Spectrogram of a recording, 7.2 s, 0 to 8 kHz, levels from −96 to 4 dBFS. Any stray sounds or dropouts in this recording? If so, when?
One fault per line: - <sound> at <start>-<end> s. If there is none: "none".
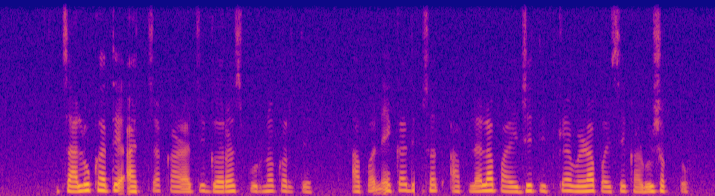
- dropout at 4.1-4.2 s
